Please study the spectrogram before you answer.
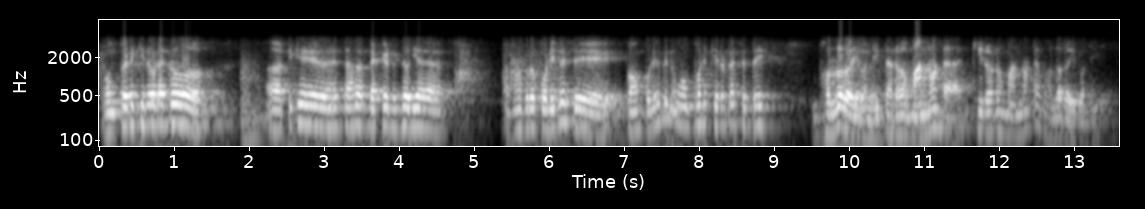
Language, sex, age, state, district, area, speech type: Odia, male, 60+, Odisha, Khordha, rural, conversation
